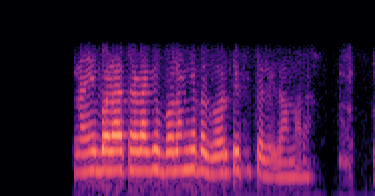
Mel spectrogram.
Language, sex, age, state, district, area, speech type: Hindi, female, 18-30, Uttar Pradesh, Chandauli, rural, conversation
